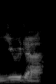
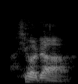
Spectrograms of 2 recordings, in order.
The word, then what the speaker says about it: Judah: More anglicized, like Judah. I'm not gonna go like Yuda, right? I and then of course that's not even how it's pronounced, right? It's a lot more like Yoda or something like that.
